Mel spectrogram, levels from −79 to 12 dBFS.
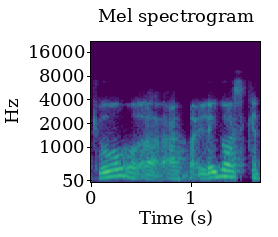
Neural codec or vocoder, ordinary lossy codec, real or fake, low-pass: codec, 16 kHz, 1.1 kbps, Voila-Tokenizer; Opus, 16 kbps; fake; 7.2 kHz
